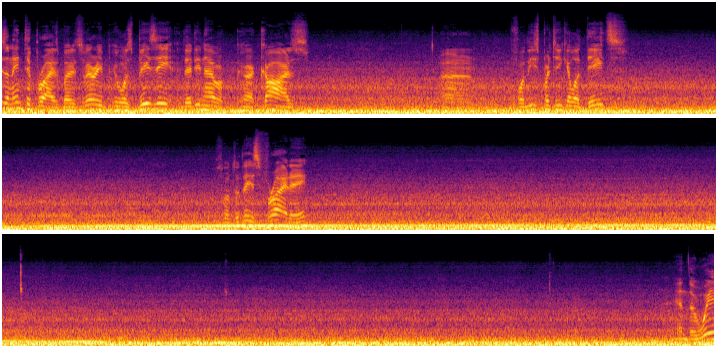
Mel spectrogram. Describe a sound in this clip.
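Road noise rumbles steadily inside a moving car.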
